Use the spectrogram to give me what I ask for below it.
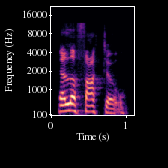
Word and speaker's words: Bellofatto: you say your last name by the way bellato bellato okay Jess bellato it's so great to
